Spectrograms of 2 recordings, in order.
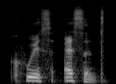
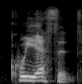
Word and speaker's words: quiescent: or whoever I'm pointing out it's also called quis essent it's the state of a state and period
